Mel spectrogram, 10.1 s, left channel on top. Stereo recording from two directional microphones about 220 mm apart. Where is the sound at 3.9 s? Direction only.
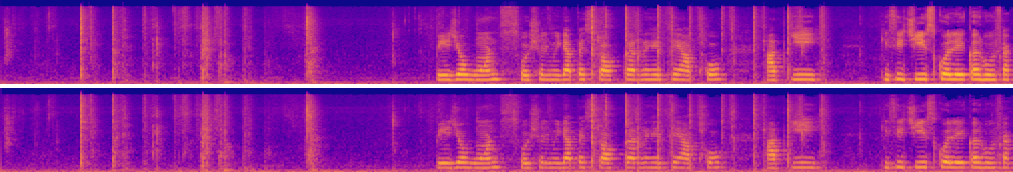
5° left (ahead or behind).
